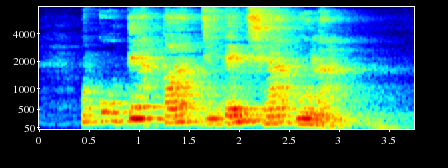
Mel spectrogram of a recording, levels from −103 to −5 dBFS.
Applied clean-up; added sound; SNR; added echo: none; none; none; reverberation time 0.9 s.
